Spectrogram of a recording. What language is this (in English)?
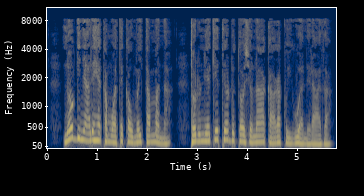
Kikuyu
